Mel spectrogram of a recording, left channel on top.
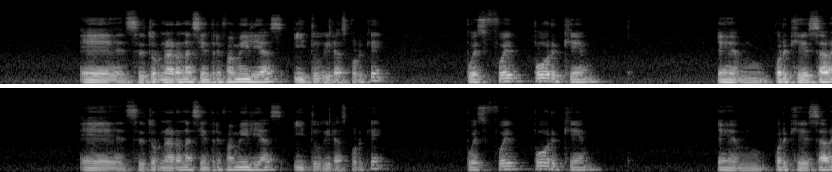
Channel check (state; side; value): quieter; right; 7.8 dB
